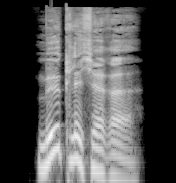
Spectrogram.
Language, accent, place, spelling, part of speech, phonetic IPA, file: German, Germany, Berlin, möglichere, adjective, [ˈmøːklɪçəʁə], De-möglichere.ogg
- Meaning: inflection of möglich: 1. strong/mixed nominative/accusative feminine singular comparative degree 2. strong nominative/accusative plural comparative degree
